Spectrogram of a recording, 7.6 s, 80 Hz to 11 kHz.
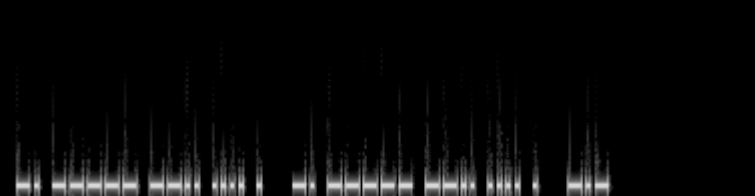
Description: Morse code, heard as a keyed tone, about 29 wpm, 700 Hz. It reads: N0ZHE N0ZHE K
